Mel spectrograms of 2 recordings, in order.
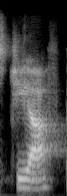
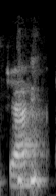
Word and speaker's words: Geoff: He spells it G-E-O-F-F. That's why everyone thinks it's G-off, but yeah, he's Jeff.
